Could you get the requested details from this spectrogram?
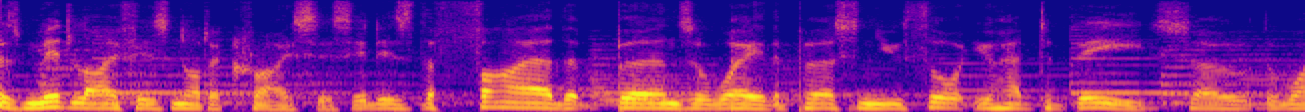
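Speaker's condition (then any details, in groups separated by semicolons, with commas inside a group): No condition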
